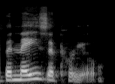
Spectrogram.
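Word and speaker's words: benazepril: The pronunciation of the generic is benazipril.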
